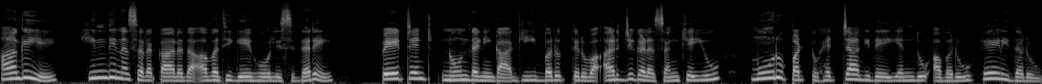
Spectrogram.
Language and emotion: Kannada, neutral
